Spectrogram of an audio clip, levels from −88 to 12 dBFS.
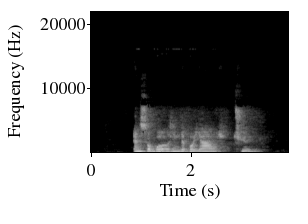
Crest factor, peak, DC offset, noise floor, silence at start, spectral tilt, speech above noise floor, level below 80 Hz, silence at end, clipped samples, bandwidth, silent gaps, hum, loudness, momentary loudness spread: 18 dB; -4 dBFS; under 0.1%; -82 dBFS; 0.85 s; -5.5 dB/octave; 63 dB; -56 dBFS; 0.55 s; under 0.1%; 7.6 kHz; none; none; -20 LUFS; 13 LU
